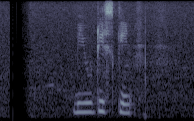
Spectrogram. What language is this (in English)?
Sinhala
